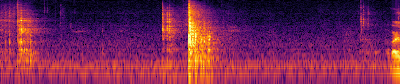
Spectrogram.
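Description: Kitchen knife slicing through a jalapeño on a wooden cutting board, with a light click early and two sharp knocks of the blade on the wood a little under two seconds in.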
